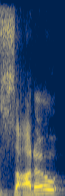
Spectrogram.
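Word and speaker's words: Sato: Technically, his name's Sodto. S A T O. It's all about the pronunciation.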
